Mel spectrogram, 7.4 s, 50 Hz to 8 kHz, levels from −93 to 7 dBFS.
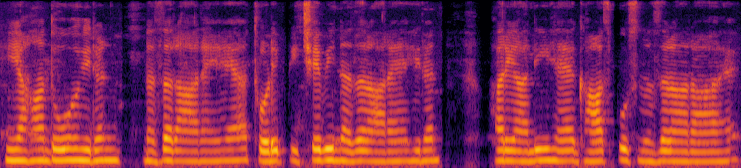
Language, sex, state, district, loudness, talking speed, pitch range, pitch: Hindi, female, Haryana, Charkhi Dadri, -16 LUFS, 185 wpm, 175-190 Hz, 180 Hz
